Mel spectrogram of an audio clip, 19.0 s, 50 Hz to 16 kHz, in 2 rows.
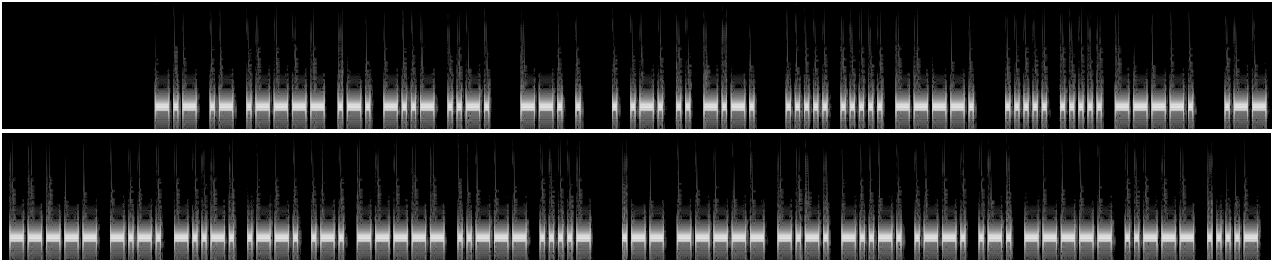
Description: Morse code, heard as a keyed tone, about 36 wpm, 700 Hz. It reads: KA1RXF GE ERIC 559 559 W0C/PR024 W0C/PR024
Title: SOTA QSO Practice 35wpm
